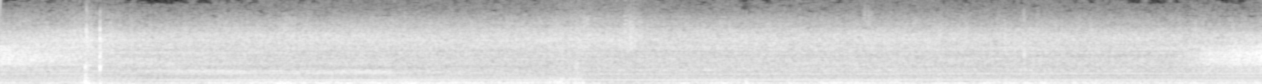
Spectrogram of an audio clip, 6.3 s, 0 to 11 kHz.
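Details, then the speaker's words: Rinnai tankless water heater showing error code 10: combustion blower motor gives a steady low droning hum with strong loud buzzing vibration, owner suspects worn bearing unable to ventilate properly; blower to be replaced. "I'll go ahead and turn around so you can hear and see what it's doing so you can hear that loud vibration"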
